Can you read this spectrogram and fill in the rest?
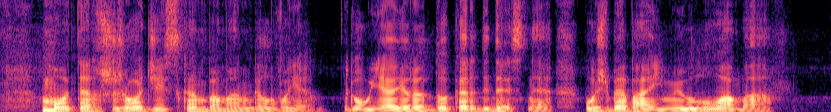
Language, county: Lithuanian, Panevėžys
